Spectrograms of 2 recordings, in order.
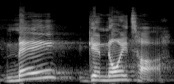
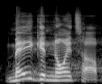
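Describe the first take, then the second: First: "Me genoita" said slowly as may-guh-NOY-tah; careful slow reading of "Me genoita"; Greek phrase read out. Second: Said in the usual way. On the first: Shown as a demonstration. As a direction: spell out "Me genoita" syllable by syllable, slowly. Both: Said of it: "That reads".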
